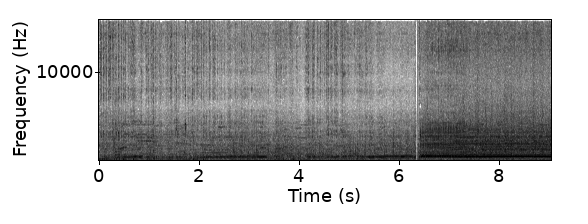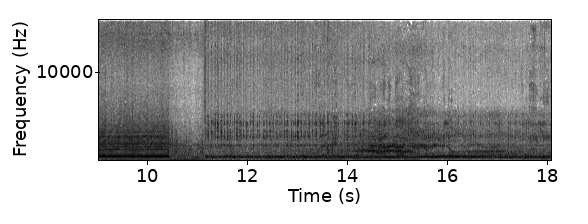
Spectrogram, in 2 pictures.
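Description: Small motorcycle engine running while riding, its pitch rising and falling with the throttle, over wind rush. The sound jumps abruptly about six seconds in and again about ten seconds in.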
